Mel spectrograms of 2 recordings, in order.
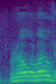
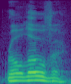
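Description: First: Said in the usual way. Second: Low, louder, as if through a tiny mic; over a little microphone. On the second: Retold or imitated. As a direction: boom it out like a nurse on the intercom. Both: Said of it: "She's on a little microphone".

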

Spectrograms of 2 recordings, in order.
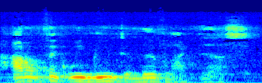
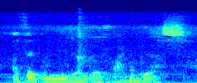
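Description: First: Tight, pinched delivery; clenched and tight. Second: Softer, loosened delivery; relaxed and easy. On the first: Preacher showing the congregation a clenched heart, tight. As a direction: say it all clenched up. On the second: Preacher showing the congregation an open heart, relaxed. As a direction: let it out easy and free. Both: Shown as a demonstration. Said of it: "We got our heart clenched like this".

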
